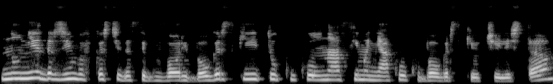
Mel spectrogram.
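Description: Against a quiet background, a woman talks at a moderate pace in a plain, everyday voice, her fairly high pitch carrying lively intonation in a dry, close sound with no echo. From Bulgaria, Smolyan. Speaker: expat interviewee. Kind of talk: interview.

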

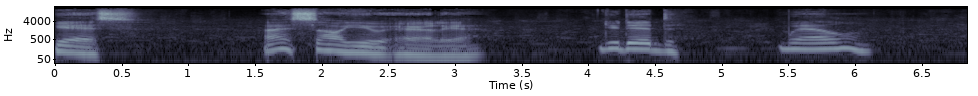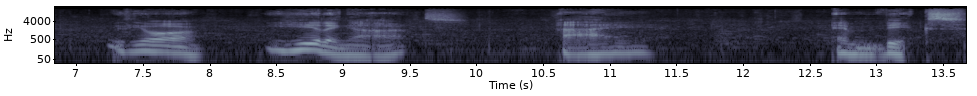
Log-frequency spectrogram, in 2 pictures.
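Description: A put-on character voice from a man, medium in pitch with very wide pitch swings, at a very slow pace with long, frequent pauses. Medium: audio drama. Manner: aloof, dry.

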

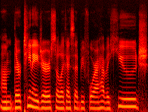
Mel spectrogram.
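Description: On a very clean recording with a silent background, a woman with an American accent speaks at a fairly low pitch and a moderate pace. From United States. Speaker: marriage and family therapist. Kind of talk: casual chat. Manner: halting.

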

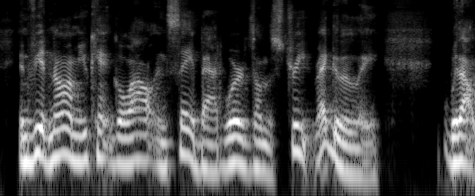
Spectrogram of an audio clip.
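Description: Against a quiet background, a man with an American accent talks at a fairly quick pace and a fairly high pitch. His voice is somewhat breathy, with lively intonation. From Florida, US. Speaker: YouTuber and Vietnamese language teacher. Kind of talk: casual interview chat.

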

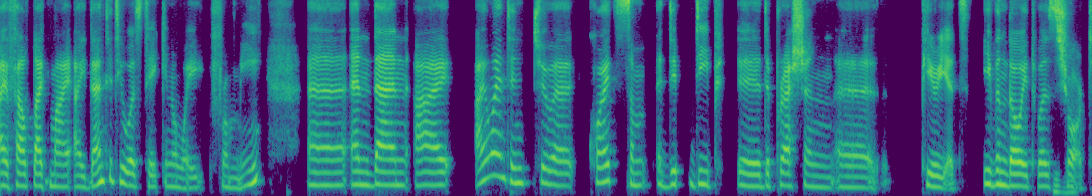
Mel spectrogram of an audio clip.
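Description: A woman with a Turkish accent speaks at a fairly slow pace in a medium-pitched voice. Her pitch varies in an ordinary way against a quiet background. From Turkey. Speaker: coach and meditation teacher. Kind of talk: casual interview chat.

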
